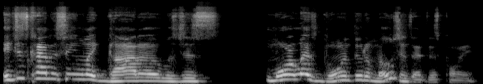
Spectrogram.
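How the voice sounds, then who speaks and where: A man hosting a casual football podcast, talking in a relaxed, chatty way and laughing easily. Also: on the high side, normal speed. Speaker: podcast host. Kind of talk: casual sports chat.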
